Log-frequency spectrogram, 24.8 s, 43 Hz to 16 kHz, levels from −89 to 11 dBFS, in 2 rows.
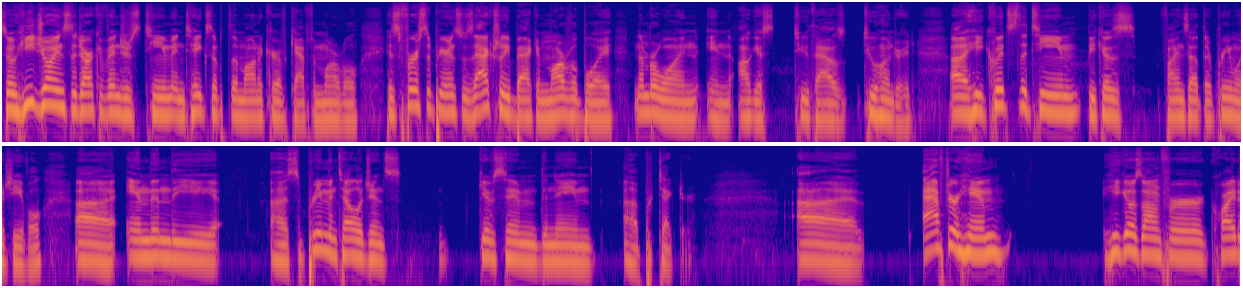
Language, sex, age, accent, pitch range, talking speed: English, male, 20-39, American, 125-150 Hz, 150 wpm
